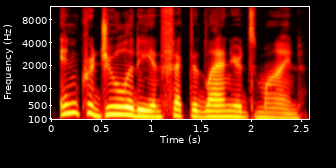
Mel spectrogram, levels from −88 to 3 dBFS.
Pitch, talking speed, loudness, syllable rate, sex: 180 Hz, 95 wpm, -17 LUFS, 4.6 syllables/s, female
